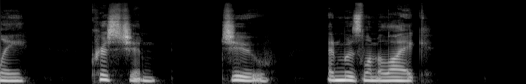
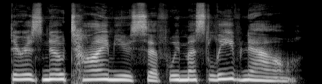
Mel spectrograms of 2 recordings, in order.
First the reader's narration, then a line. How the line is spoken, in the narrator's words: Hashim pleaded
